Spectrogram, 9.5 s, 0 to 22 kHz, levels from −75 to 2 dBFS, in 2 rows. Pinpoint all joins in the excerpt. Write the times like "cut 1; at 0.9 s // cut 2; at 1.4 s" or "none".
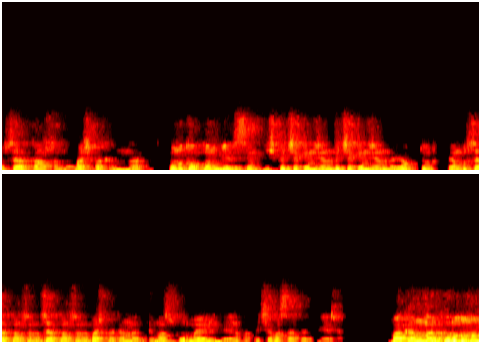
cut 1; at 1.6 s // cut 2; at 3.3 s // cut 3; at 4.4 s // cut 4; at 5.2 s // cut 5; at 8.3 s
